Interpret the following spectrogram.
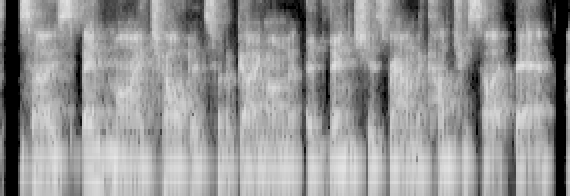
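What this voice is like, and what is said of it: English accent. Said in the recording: “by your accent, you're an Englishman.”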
